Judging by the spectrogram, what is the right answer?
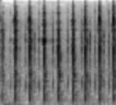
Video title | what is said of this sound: I Tapped My Maple Trees | lightly tap this in it'll make a different sound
